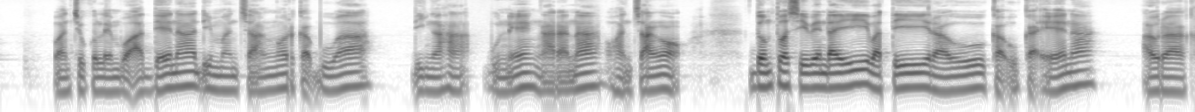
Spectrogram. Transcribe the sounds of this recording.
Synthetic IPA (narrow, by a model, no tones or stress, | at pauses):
wa̰ɲt͡ʃukulɛmbɔa̰dɛnadimaɲt͡ʃa̰ŋɔrkabua | diŋaɦa̰buneŋa̰ɾa̰naɔɦaɲt͡ʃaŋɔ | dɔmt̪uasiwɛndaiwat̪iɾaukaʔṵka̰ʔena | a̰uɾa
